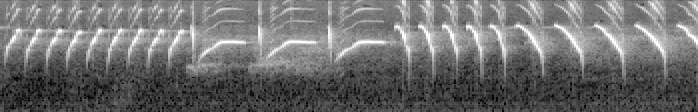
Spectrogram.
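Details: Belgian canary in full song for training: a quick series of falling whistles, then three slower rising-falling slurred whistles, followed by a spaced run of bright descending notes about three per second.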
